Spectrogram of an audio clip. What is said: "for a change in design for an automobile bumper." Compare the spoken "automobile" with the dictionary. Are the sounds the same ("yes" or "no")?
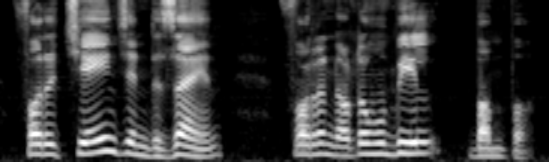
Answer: yes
